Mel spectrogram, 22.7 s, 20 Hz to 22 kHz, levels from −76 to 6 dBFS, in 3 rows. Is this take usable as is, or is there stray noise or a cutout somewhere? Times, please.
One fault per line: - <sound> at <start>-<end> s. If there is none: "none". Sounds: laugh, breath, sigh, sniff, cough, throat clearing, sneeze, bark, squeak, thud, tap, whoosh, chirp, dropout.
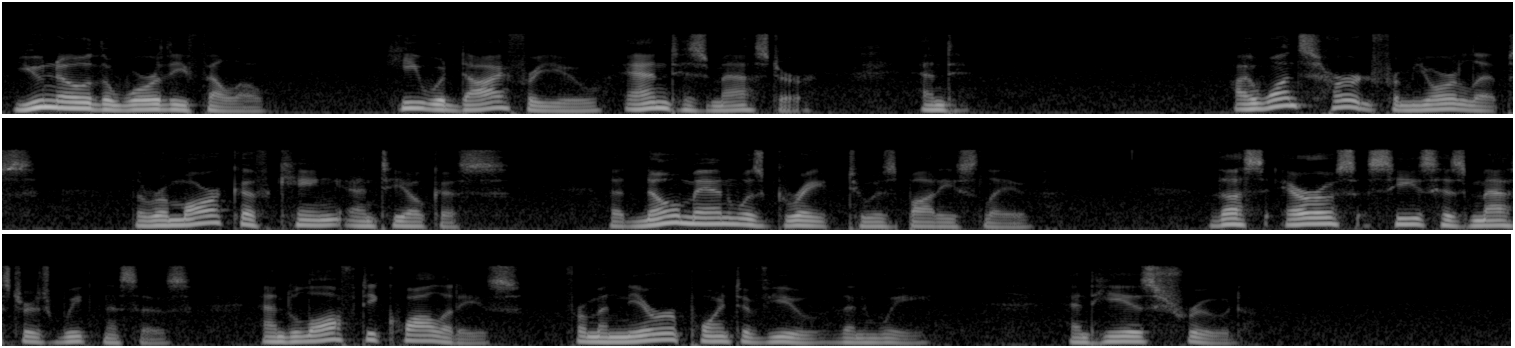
none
